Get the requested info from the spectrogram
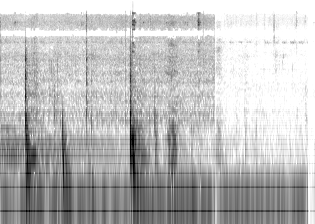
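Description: Metal spatula scraping and knocking carrot halwa out of a hot metal pan into a glass bowl: a few sharp scrapes and taps, the loudest about two and a half seconds in, over a soft sizzle from the pan. It goes quieter after about four seconds.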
